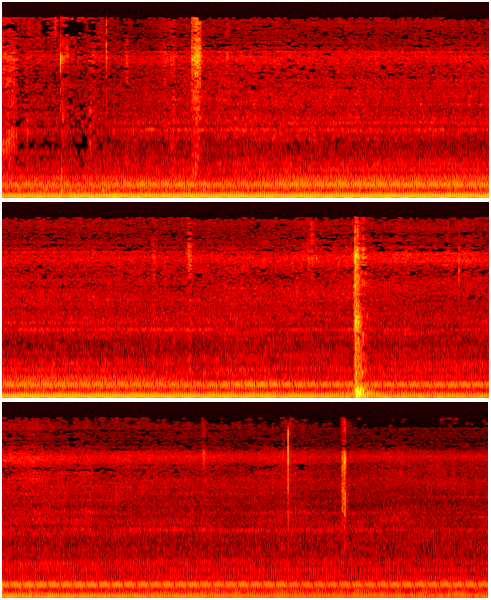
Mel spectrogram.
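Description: Lotus Emira's engine idling steadily, with the car door shut once with a solid thud about eight seconds in; the idle grows fainter toward the end.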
